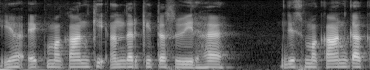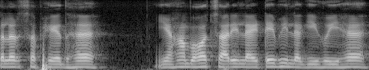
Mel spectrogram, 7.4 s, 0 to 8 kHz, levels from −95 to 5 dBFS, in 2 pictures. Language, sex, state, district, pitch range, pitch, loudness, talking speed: Hindi, male, Jharkhand, Palamu, 130-145 Hz, 140 Hz, -19 LUFS, 180 wpm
